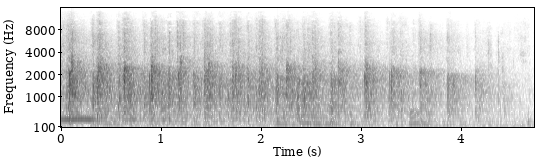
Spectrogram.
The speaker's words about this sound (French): et je vous demande vraiment d'applaudir euh, ma vice-présidente.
